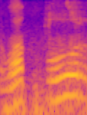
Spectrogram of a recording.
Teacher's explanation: نخلي بالنا واحنا بننطق كلمة الطور ان احنا نفخم حرف الطاء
